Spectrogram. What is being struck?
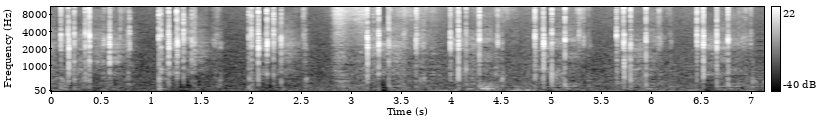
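Small cardboard box holding a bar of soap.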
